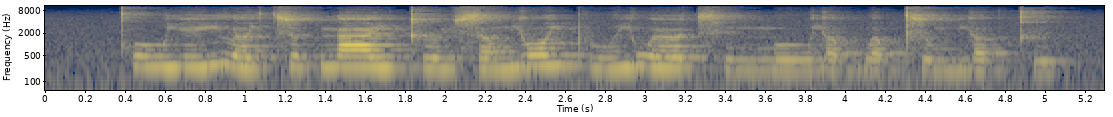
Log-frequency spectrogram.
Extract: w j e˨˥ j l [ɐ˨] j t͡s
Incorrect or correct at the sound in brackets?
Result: correct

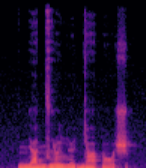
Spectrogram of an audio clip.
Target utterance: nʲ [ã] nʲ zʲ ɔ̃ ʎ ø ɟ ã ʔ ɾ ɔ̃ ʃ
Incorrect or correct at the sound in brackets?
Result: incorrect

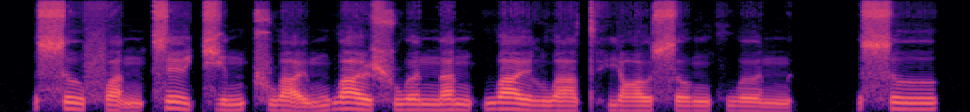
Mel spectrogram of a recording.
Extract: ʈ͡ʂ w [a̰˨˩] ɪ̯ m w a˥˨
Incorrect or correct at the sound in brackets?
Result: correct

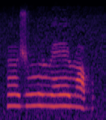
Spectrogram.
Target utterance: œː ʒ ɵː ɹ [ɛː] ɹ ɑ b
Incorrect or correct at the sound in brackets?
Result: correct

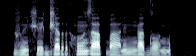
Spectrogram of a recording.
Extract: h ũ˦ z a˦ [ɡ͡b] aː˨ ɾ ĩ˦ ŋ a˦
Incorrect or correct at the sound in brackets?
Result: incorrect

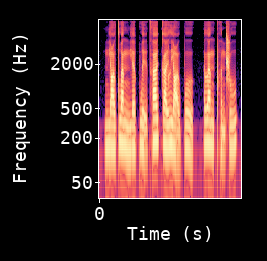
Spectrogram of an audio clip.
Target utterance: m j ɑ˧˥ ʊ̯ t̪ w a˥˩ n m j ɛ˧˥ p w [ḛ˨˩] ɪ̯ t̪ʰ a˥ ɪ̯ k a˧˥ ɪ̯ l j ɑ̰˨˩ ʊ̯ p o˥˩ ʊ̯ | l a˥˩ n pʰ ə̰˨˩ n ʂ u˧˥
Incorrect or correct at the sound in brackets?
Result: correct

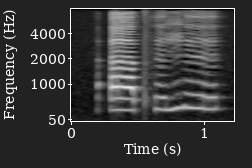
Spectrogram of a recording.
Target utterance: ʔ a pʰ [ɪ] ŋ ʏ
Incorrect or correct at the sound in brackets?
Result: incorrect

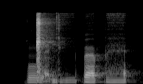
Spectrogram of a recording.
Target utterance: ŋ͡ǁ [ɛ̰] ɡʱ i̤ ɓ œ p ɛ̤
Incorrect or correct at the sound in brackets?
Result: correct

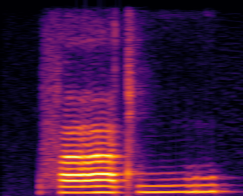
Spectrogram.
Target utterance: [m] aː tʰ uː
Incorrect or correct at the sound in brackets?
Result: incorrect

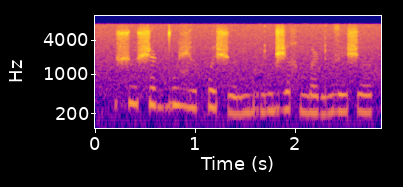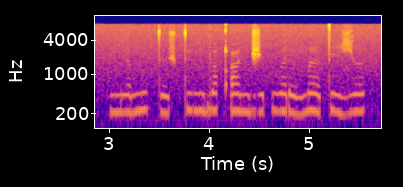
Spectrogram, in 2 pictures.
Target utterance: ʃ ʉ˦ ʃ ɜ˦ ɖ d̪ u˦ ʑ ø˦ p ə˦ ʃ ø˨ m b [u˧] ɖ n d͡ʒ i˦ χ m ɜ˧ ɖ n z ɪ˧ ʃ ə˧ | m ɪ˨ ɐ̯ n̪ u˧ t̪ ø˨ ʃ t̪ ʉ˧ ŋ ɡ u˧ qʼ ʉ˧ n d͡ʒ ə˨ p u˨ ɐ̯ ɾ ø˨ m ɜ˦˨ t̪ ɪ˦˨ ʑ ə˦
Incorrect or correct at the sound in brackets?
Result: correct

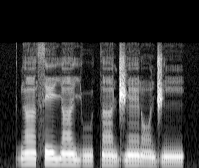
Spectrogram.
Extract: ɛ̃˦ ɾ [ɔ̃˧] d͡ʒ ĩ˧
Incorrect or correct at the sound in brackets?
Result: correct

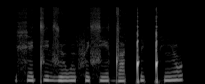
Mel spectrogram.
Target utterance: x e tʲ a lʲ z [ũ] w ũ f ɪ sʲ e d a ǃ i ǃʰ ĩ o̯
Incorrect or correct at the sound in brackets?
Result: correct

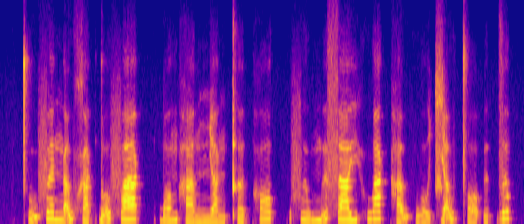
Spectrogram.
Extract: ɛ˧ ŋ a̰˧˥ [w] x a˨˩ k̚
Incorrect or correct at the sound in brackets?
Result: correct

